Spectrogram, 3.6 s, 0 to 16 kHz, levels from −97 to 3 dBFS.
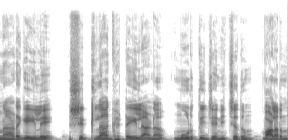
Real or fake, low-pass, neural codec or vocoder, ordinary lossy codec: real; 14.4 kHz; none; none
